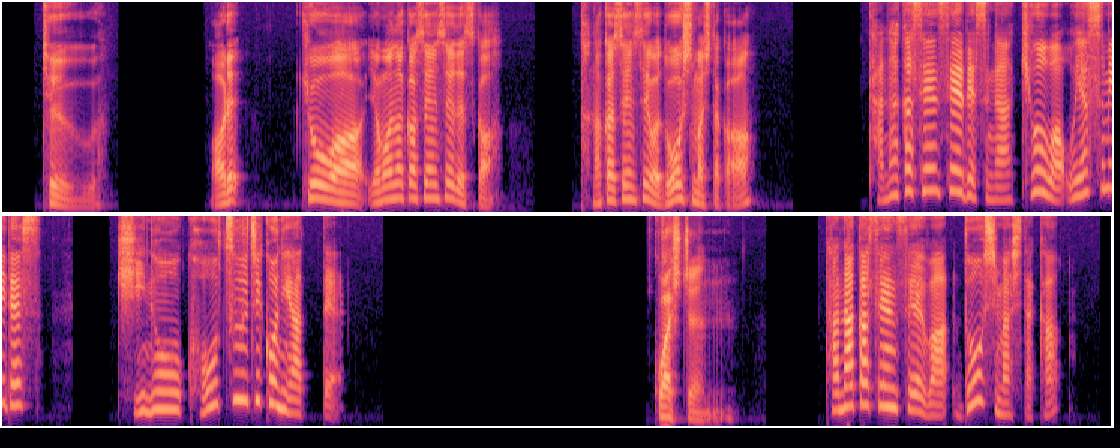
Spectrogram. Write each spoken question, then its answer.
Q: 田中先生はどうしましたか?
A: 交通事故にあったらしいです。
